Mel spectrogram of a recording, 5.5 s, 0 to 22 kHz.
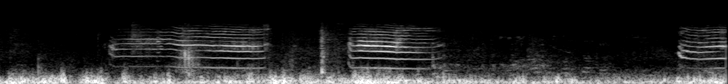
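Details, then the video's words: Talkative stray cat meowing outdoors: about three clear, tonal, harmonic meows, each under a second and some slightly falling at the end, spaced a couple of seconds apart over a steady low rumble of outdoor background noise. "【おしゃべり猫10選/猫の鳴き声まとめ】Speaking cat special feature"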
